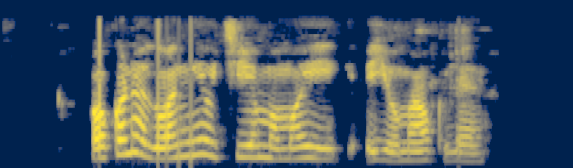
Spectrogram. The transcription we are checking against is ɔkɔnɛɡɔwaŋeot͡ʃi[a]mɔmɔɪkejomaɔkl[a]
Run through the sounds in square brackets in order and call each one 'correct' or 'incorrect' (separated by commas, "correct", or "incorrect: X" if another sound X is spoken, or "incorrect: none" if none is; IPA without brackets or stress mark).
incorrect: e, incorrect: ɛ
